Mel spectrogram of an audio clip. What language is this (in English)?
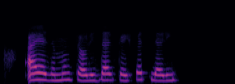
Pashto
